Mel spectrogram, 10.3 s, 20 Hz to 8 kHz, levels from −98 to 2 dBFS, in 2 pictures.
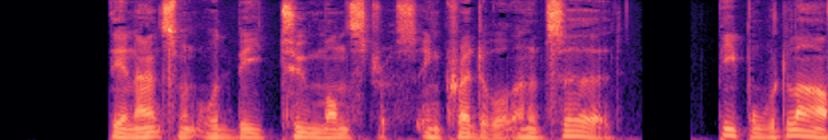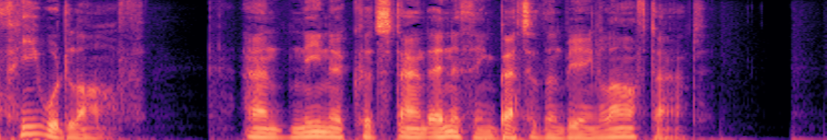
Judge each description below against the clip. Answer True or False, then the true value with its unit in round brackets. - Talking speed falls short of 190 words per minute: True (145 wpm)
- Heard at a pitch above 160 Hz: False (90 Hz)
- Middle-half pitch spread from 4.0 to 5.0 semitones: False (2.9 semitones)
